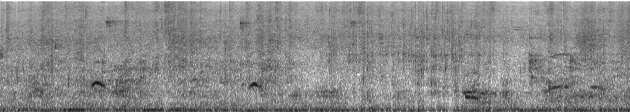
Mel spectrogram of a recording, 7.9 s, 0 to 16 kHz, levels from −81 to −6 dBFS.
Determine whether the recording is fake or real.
real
